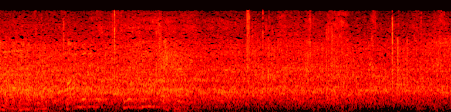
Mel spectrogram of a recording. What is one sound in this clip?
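An arena crowd murmurs in a large echoing hall.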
